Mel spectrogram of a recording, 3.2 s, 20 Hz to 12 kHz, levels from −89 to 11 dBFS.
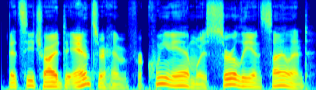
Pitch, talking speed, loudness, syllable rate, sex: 120 Hz, 230 wpm, -19 LUFS, 5.4 syllables/s, male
